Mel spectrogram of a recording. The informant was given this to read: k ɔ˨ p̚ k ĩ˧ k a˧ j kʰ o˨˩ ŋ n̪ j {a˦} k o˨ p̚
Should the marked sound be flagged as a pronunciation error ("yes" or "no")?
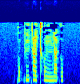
yes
